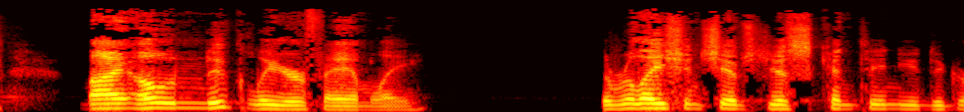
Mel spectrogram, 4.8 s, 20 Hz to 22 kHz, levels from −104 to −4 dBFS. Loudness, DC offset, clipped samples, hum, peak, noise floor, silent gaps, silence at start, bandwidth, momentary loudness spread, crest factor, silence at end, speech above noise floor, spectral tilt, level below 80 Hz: -31 LUFS; under 0.1%; under 0.1%; none; -10 dBFS; under -90 dBFS; none; 0.45 s; 15.5 kHz; 13 LU; 22 dB; 0 s; over 59 dB; -5 dB/octave; -74 dBFS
